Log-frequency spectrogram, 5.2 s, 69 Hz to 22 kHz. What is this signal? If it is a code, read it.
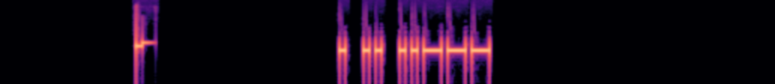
Morse code, heard as a keyed tone, about 30 wpm, 700 Hz. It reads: EI2
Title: Callsign Prefixes for Top 50 DXCC - 30wpm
